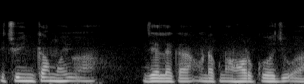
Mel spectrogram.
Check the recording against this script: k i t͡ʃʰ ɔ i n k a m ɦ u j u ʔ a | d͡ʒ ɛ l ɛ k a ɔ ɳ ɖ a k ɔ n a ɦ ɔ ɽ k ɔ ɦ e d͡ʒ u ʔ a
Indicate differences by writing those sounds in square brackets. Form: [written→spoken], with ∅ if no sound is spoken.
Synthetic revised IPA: k i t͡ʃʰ [ɔ→u] i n k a m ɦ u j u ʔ a | d͡ʒ ɛ l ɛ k a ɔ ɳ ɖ a k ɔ n a ɦ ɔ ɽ k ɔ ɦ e d͡ʒ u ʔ a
